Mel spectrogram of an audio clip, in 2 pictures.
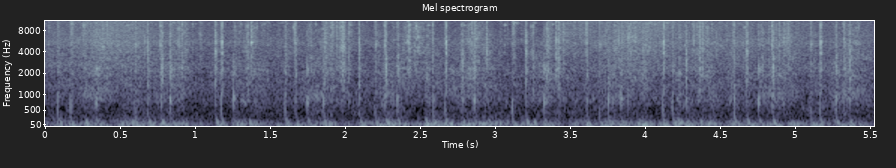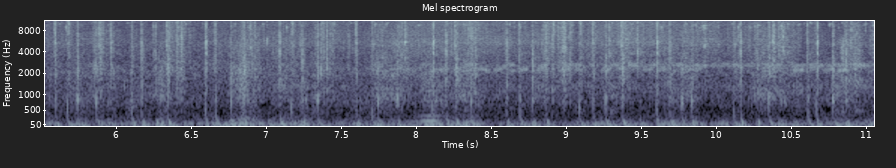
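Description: A horse's hooves clip-clop steadily in Witcher 3: Blood and Wine, a close, continuous trotting rhythm with an occasional whinny, heard alone without talk.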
